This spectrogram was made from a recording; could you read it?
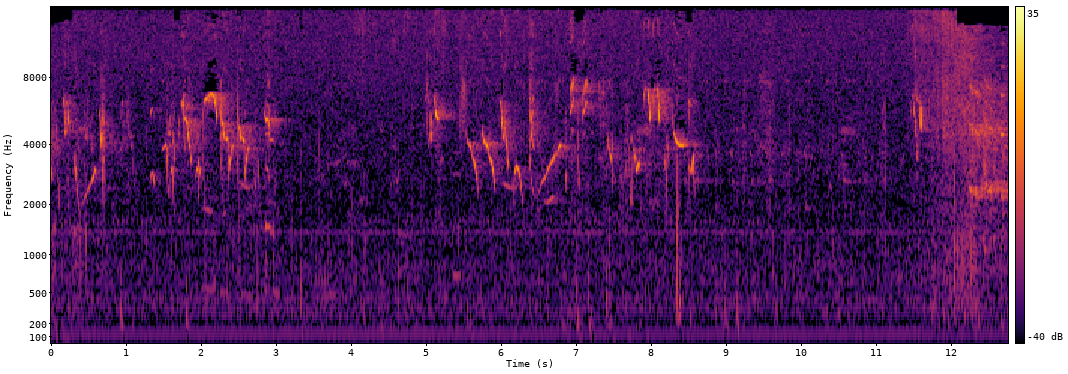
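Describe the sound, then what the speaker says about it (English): Outdoor song of a yellow-fronted canary at sunrise: bursts of lively chirps and trills repeating over a faint steady hum, ending with a brief rustling noise. "That's the yellow-fronted canary."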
